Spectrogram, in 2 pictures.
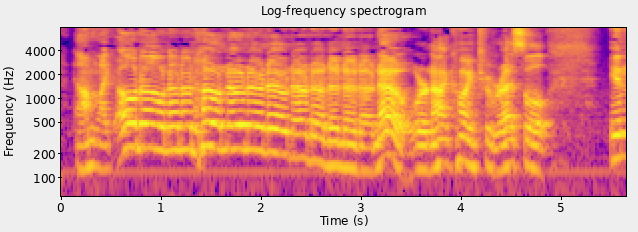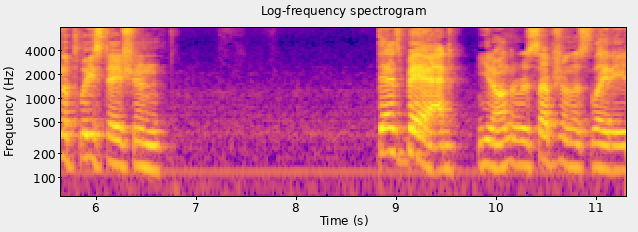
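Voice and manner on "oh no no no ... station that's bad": much higher and louder, easing down to firm refusal; panicked stream of no's, settling into a scolding; alarmed no no. Retold or imitated. Stopping a wrestling bout in the station.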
